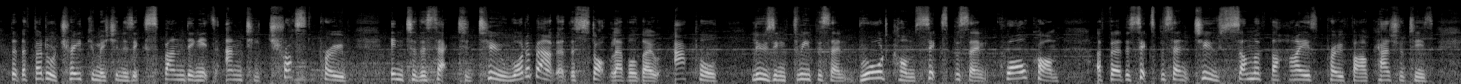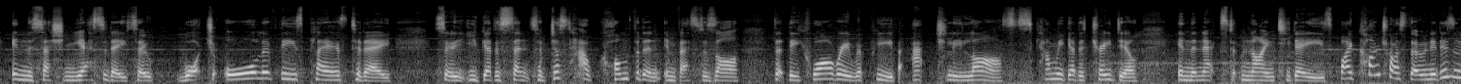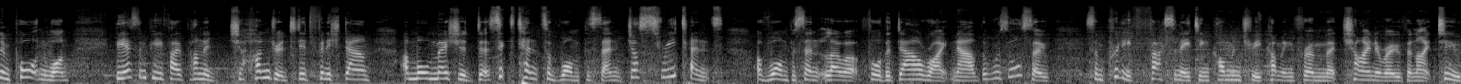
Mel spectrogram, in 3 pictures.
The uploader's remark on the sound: live at the New York Stock Exchange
